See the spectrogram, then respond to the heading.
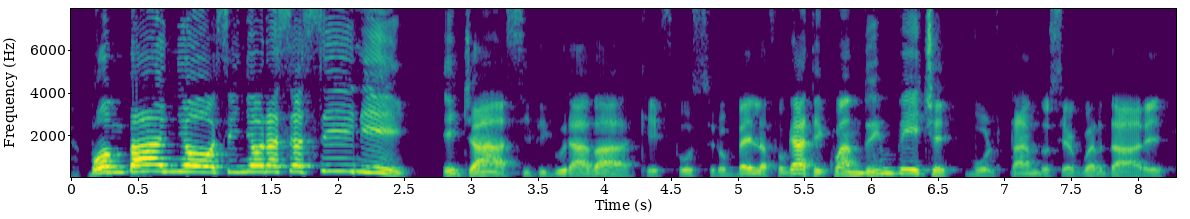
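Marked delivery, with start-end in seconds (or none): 0.1-2.6 high, very loud shout; gleeful yell. A narrator's reading. Puppet taunts soaked pursuers while running, gleeful yell. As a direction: yell it out in mocking glee on the run. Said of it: "urlò ridendo e seguitando a correre".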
